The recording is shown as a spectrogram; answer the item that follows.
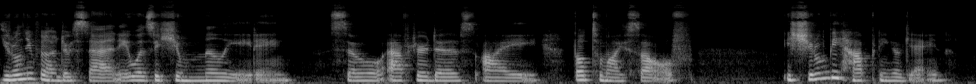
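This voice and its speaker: In a very clean recording with a silent background, a woman with a Korean accent speaks at a fairly slow pace with ordinary pitch variation. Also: fairly low pitch for a woman. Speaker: vlogger. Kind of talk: casual vlog monologue.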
